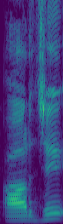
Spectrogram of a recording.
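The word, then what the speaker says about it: RJ: आरजे आरजे का pronunciation क्या होगा? यहाँ पे देखें आर जे। इससे पहले की वीडियो में हमने आर्टिकल का यूज़ बताया है। तो आरजे का जो पहला अक्षर क्या है? बड़ा आ है।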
